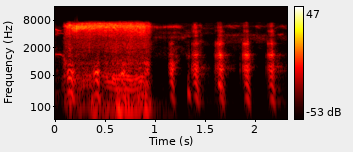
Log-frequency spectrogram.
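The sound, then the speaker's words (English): A husky puppy play-fighting: a harsh, hissing snarl for about a second, followed by five quick, rhythmic huffing yips. “So occasionally there may be some fighting happening in your house.”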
